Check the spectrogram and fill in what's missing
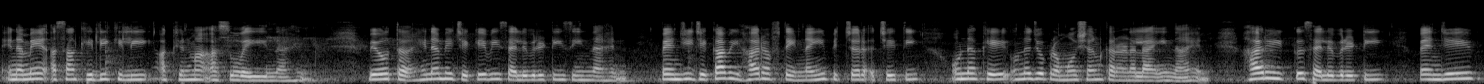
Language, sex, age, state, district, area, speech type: Sindhi, female, 45-60, Maharashtra, Mumbai Suburban, urban, spontaneous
